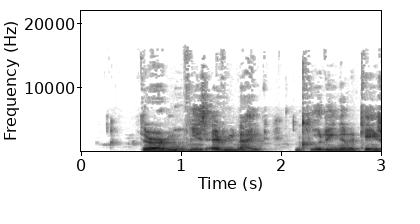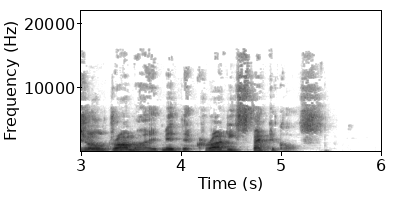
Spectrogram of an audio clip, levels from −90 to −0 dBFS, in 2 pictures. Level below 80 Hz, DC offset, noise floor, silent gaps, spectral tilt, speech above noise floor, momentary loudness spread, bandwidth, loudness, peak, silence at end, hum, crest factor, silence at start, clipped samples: -62 dBFS; under 0.1%; -48 dBFS; none; -4.5 dB/octave; 28 dB; 14 LU; 16.5 kHz; -19 LUFS; -2 dBFS; 0.6 s; none; 18 dB; 0.3 s; under 0.1%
